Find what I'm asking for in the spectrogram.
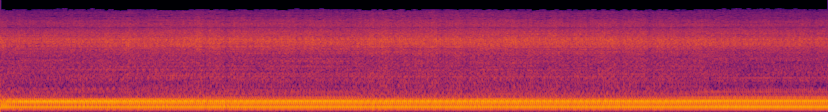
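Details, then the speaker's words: Turbocharged buggy, ice-cold engine after setting the fuel level lag factor to maximum smoothing: steady, even idle hum at constant pitch with no stumbling or dips; fires right up and idles better than ever before. "it's very successful you can see it fires right up it idles better than it ever has before"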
